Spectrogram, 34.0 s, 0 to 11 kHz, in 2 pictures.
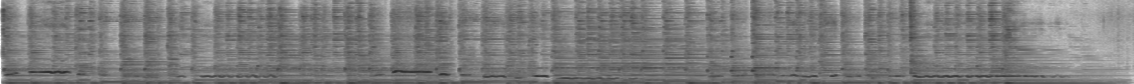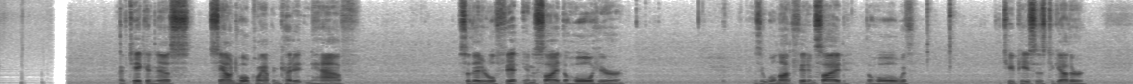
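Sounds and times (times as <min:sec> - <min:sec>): acoustic guitar music: 0:00.0 - 0:17.3
wavering lead melody: 0:01.2 - 0:16.5.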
